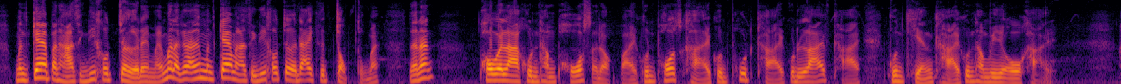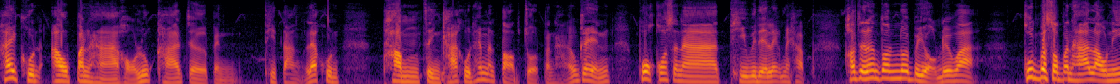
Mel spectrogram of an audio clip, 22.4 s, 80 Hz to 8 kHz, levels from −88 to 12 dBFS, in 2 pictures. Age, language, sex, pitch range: 20-39, Thai, male, 135-195 Hz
